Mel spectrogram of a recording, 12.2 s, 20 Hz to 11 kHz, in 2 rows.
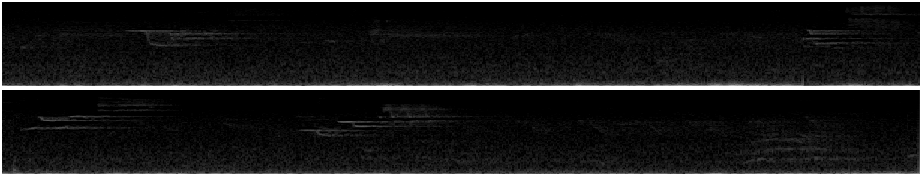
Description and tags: Philadelphia suburb bird songs
Recorded outside of Philadelphia, PA, USA, in May 2020.
birdsong, bird, spring, nature, birds, ambient, field-recording, forest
